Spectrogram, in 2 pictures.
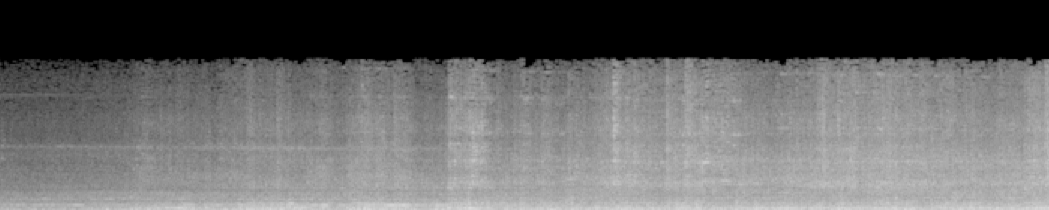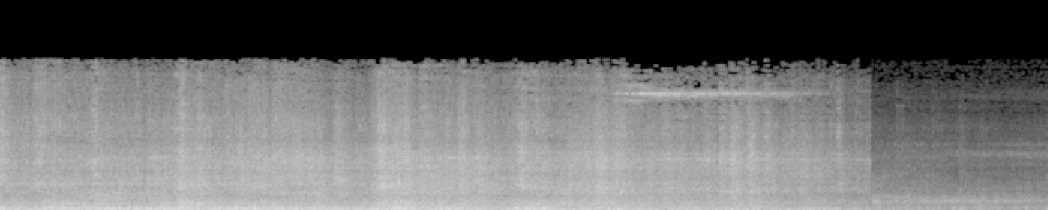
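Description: Freight train of containers and trailers, hauled by an electric locomotive, rolling past at close range, its wheels clattering over rail joints and points, with a brief high wheel squeal near the end. The sound cuts off abruptly near the end, leaving a quieter rumble.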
